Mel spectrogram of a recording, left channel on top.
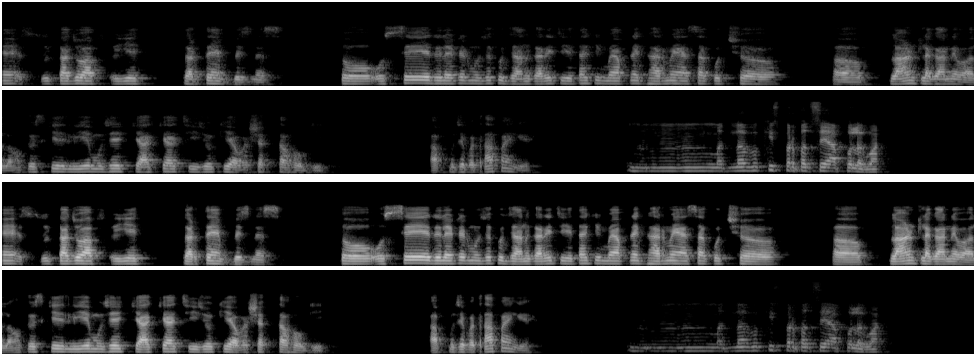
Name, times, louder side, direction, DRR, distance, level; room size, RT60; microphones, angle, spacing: voice 1, 0.0-1.4 1.8-2.8 3.4-7.7 8.3-8.6 8.9-12.9 14.0-15.0, right 6 dB, 60° right, 0.4 m, -26 dB
voice 2, 16.0-18.5, left 5 dB, 65° left, 0.5 m, -36 dB
5.1 x 2.5 x 4.1 m
head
